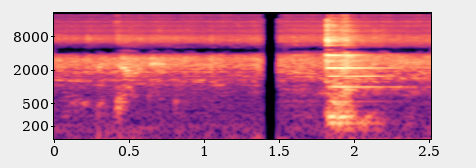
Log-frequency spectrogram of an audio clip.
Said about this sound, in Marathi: कांदा आपला भाजलाय मस्तपैकी. मी आता फिरवून घ्यायला लागले.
